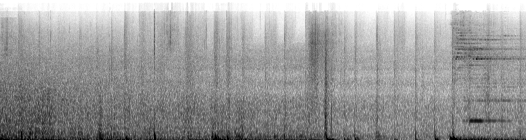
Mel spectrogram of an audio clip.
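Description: Steady rainfall in the video game Valheim, a soft continuous patter with scattered droplet hits and a few louder thumps near the end, heard alone without talk.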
